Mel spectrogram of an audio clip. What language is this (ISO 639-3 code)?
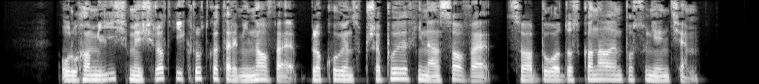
pol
